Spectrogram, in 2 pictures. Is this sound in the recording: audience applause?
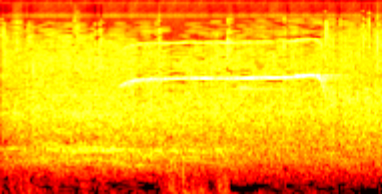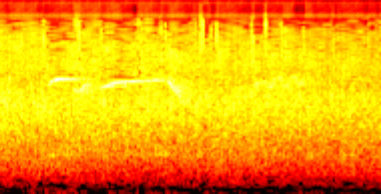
yes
